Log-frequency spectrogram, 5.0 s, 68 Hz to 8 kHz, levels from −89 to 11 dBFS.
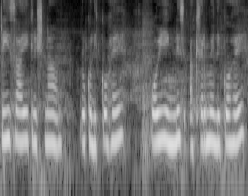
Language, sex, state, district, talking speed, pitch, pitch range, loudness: Hindi, female, Telangana, Hyderabad, 110 wpm, 255 Hz, 245-260 Hz, -13 LUFS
